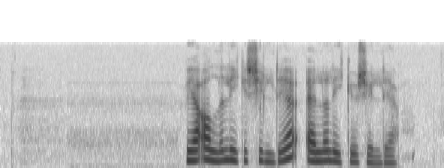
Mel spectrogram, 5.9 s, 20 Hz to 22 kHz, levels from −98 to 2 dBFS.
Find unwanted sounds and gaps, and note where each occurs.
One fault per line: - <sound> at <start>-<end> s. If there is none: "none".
none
